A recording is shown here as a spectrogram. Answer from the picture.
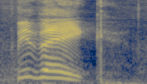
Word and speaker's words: Vivek: Vivek. Trump. Rhymes with cake.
